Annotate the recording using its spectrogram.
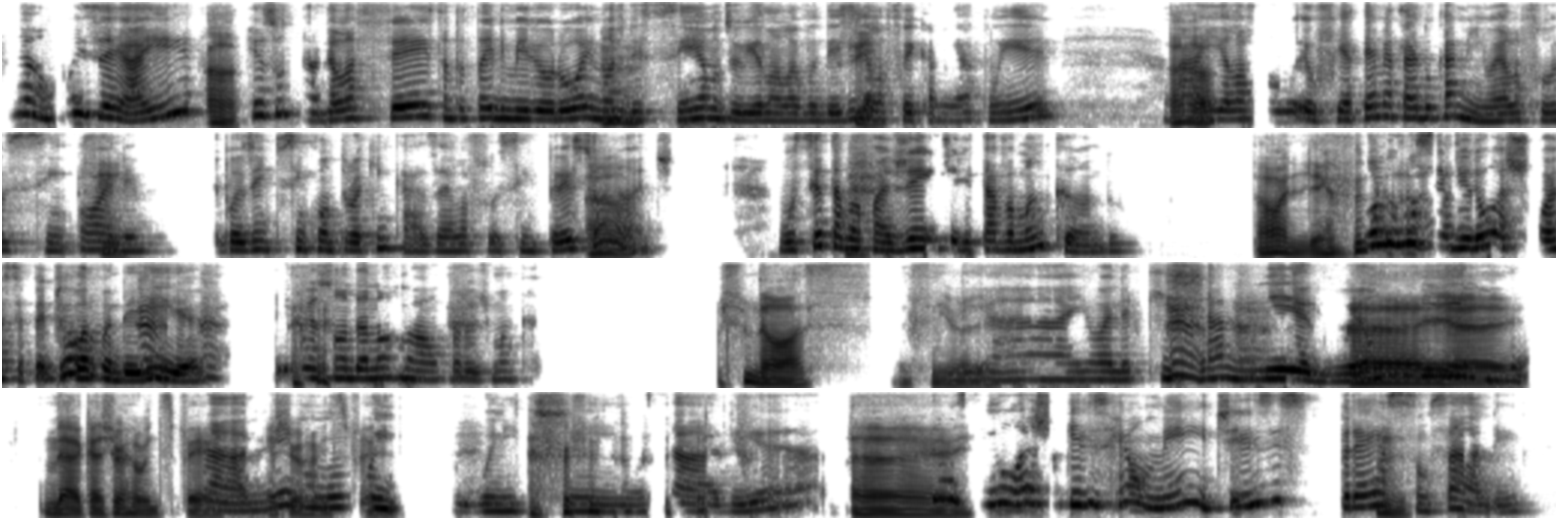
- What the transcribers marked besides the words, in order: chuckle; laugh; chuckle; laugh
- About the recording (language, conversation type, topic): Portuguese, unstructured, Você acredita que os pets sentem emoções como os humanos?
